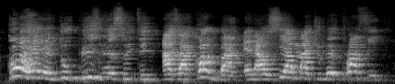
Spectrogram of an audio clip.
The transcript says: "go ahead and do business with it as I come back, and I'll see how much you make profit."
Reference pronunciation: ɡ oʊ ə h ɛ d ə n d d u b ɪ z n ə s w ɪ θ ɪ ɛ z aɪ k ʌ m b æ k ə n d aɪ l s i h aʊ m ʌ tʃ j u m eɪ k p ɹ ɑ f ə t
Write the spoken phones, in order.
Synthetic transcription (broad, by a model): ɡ oʊ ə h ɛ d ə n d d u b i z n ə s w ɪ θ ɪ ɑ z aɪ k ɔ m b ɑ k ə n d aɪ w s i h aʊ m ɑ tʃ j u m eɪ k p ɹ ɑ f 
